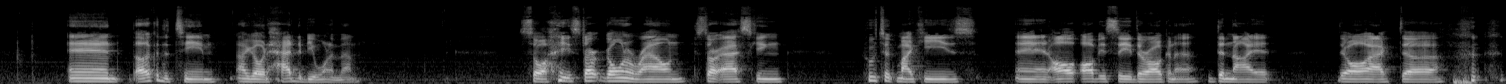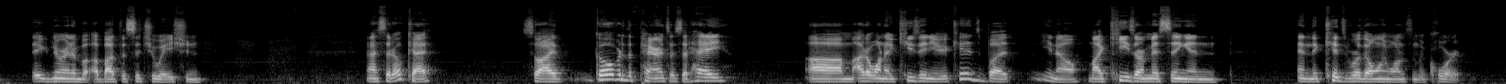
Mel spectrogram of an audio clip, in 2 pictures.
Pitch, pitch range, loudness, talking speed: 130 Hz, 120-140 Hz, -21 LUFS, 165 wpm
